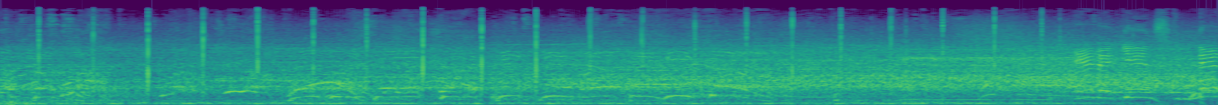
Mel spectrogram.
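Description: Arena crowd noise during a bull ride: men near the chute shout short repeated calls, over sharp knocks and clanks throughout. Higher whoops and cheers rise near the end as the ride goes the full eight seconds.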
